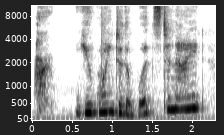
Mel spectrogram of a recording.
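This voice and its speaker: A woman's voice: a little high, sing-song, measured pace, dark tone, slightly rough, full character voice. A woman voicing an anxious schoolboy who speaks hesitantly and keeps asking questions. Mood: tentative.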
